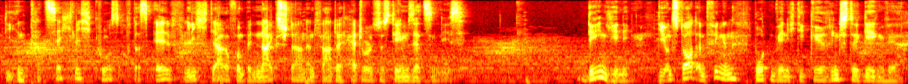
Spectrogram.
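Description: A man playing a brooding sect leader in a science fiction audio drama, speaking with dramatic, measured delivery. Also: deep voice, creaky. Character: brooding male sect leader in space, recounting his downfall.

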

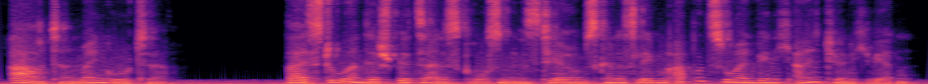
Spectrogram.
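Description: A woman's voice: low-pitched, moderate pace, darkish tone, a little hiss or hum. An actress playing a cool, determined, sardonic female government commissioner in a German science fiction audio drama. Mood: sardonic, firm. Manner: sardonic, self-assured. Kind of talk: German audio drama acting with inner monologue. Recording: music bed behind the voice.

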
